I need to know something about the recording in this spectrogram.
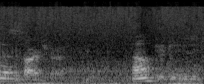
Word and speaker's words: Sartre: And you guys are familiar with Sartre? Existentialist, French. Usually pronounce it Sartre.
